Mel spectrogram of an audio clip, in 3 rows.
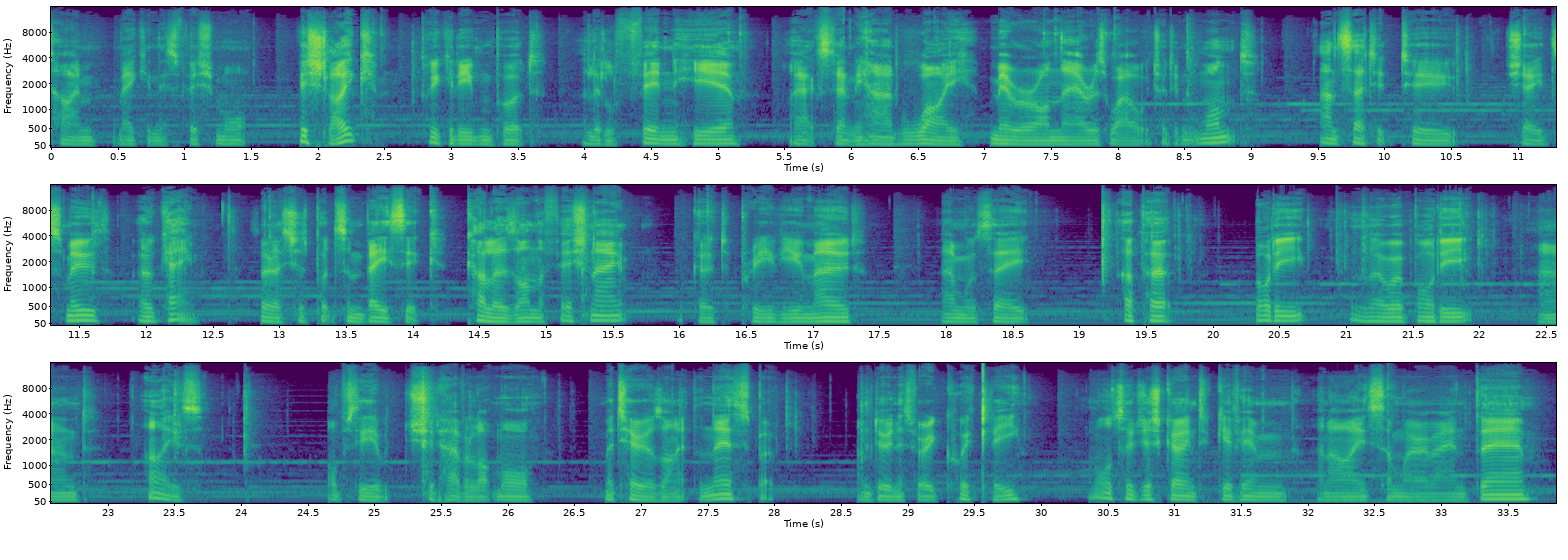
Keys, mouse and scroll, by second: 2.4 alt+click, 2.5 shift+click, 2.8 middle click, 3.7 g, 5.1 click, 5.3 middle click, 7.4 click, 8.5 middle click, 9.2 right click, 10.5 Tab, 10.7 right click, 11.0 click, 11.5 scroll up 1, 11.8 middle click, 12.5-12.9 scroll down 1, 12.9 middle click, 15.9 click, 19.1-22.0 typing, 22.2 click, 23.1 typing, 23.9 KP_Enter, 26.4 Tab, 26.5 scroll up 1, 28.1 ctrl+r, 28.7-30.1 scroll up 1, 30.1 click.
